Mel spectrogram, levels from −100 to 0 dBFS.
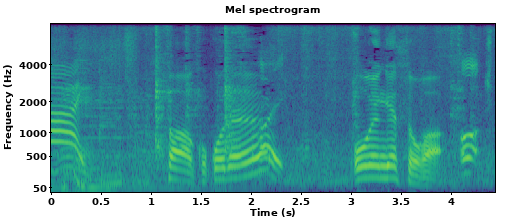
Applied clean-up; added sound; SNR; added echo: none; none; none; none.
